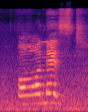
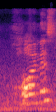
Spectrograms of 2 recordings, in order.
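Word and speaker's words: honest: ऑनेस्ट, हॉनेस्ट नहीं बोलते, है ना, हॉनेस्ट नहीं होता है, ऑनेस्ट होता है, तो एच साइलेंट होता है, ठीक है।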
